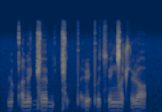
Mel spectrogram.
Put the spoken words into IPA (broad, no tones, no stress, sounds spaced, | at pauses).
ɳ ṵ qʼ e ɳ ø ɡ͡ǁ œ b ḭ ǁ ṵ pʼ ə̰ ɭ ḭ pʼ u t͡sʼ ø ŋ͡ǀ ɒ t͡ʃʼ œ ɭ ɒ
